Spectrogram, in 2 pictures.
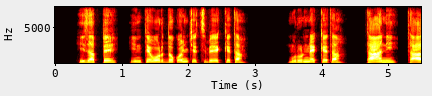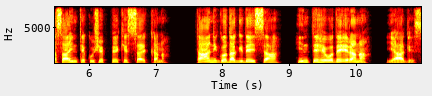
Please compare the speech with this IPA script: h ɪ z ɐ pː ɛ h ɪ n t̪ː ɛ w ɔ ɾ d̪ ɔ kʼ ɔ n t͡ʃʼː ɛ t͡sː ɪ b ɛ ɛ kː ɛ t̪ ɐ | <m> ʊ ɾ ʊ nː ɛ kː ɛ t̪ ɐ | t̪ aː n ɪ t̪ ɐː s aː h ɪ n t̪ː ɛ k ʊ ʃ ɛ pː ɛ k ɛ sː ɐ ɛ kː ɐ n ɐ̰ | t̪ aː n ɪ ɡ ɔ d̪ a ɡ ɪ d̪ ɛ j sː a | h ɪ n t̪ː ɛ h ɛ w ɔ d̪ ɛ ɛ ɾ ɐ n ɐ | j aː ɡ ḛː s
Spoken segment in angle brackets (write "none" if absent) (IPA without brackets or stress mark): m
